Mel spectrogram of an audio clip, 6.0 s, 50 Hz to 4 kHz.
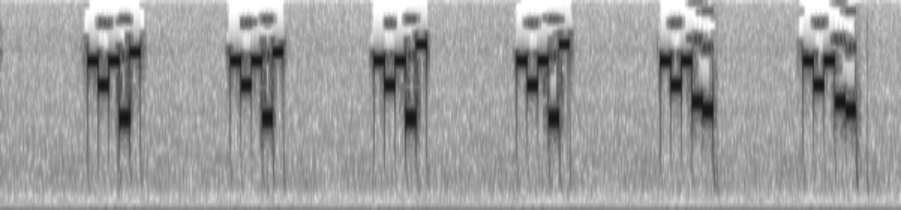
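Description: Five-tone selective call (ZVEI), heard as quick runs of five tones, tones of about 70 ms. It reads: 85819 85819 85810 85810 85832 85832
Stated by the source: Received on SDR, ZVEI five-tone selective call.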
